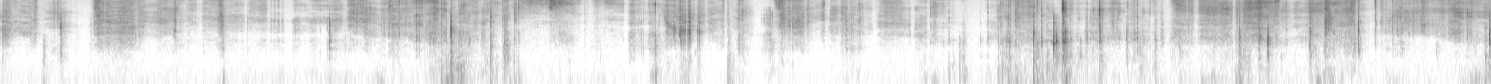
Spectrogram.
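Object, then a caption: Glossy paper brochure. A thin, flexible glossy paper travel brochure is held open in both hands while its pages are turned and rubbed with fingertips and long nails. Soft crinkling, brushing and scratchy rustles come in many short, quick bursts with bright crackle, separated by brief pauses.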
